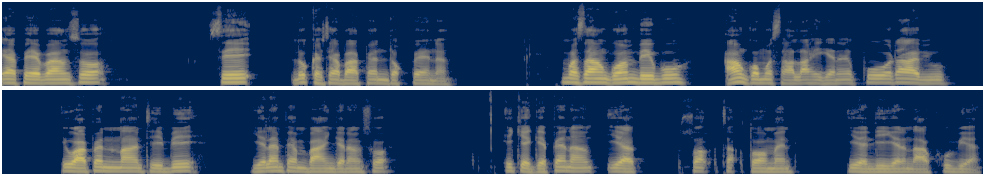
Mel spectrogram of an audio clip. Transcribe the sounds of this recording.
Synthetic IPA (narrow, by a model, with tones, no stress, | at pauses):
i˦ja˨pe˨ba˨ns̬o˦ | se˦ | lu˦kːa˨t͡ʃa˦ba˨pe˦n˦do˨k̚pe˦na˨n̩˦ | ba˨s̬a˦nɡo˨˦m˦be˨˦bu˦ | a˨˦n˦ɡo˨˦mu˨sa˨la˦ki˨ɡe˨ne˦n˦po˦ɾa˦˨bi˦u˦ | i˦wa˨pe˦nːu˨na˨n˨te˨be˦˨ | je˦le˦pe˦nba˨nɡe˨ɾe˨nso˦ | i˦ke˨ɡe˨pe˦na˨ni˦ja˨ | sto˦me˨n | i˦ja˨li˦je˨ɾe˦na˨fu˦bi˨ja̰˨n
